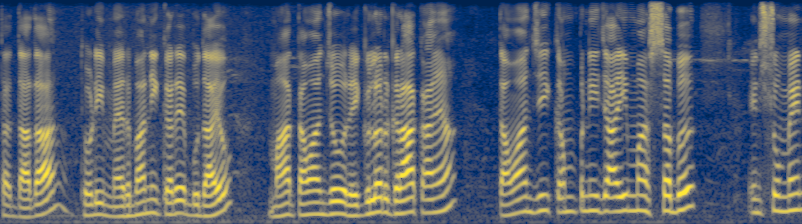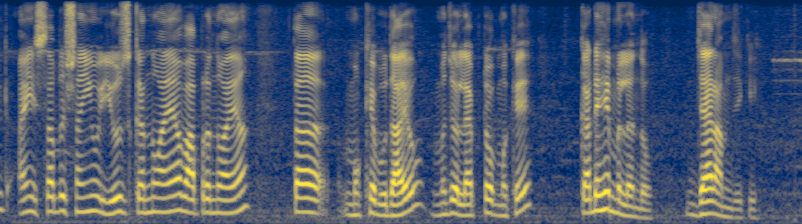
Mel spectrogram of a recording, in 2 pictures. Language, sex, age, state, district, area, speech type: Sindhi, male, 30-45, Gujarat, Kutch, urban, spontaneous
